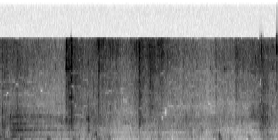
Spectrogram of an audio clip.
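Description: A few faint, scattered clicks and rustles of handling noise, about three light knocks spread over two seconds.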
